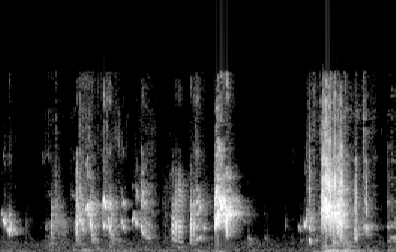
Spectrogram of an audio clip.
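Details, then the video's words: Pet budgerigars giving a few quick warbled chirps in short groups, ending in a loud harsh squawk. "relaxing budgie sounds for you"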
